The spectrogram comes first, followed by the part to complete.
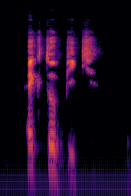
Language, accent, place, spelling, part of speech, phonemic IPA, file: French, France, Lyon, ectopique, adjective, /ɛk.tɔ.pik/, LL-Q150 (fra)-ectopique.wav
- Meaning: ectopic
